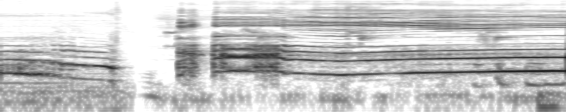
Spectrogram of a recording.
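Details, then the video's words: Plered Pelung cockerel from Purwakarta: a falling note breaks off into a brief pause, then a loud, drawn-out crow rises and holds a bright, ringing tone to the end, with a faint low thud near the close. "Kompilasi Suara Ayam Pelung Plered"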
